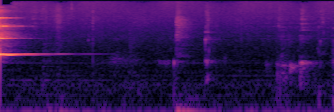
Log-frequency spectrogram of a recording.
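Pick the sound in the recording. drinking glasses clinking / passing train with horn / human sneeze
drinking glasses clinking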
